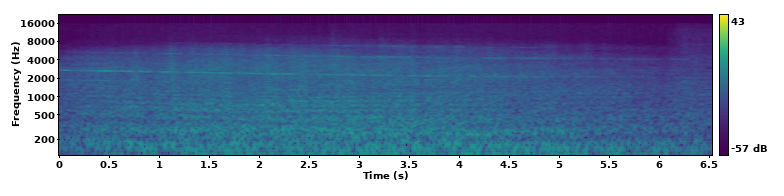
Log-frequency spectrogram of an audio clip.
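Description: An airplane coming in to land at Santa Cruz gives off a loud, steady engine roar that holds level throughout, with a thin high whine drifting slightly lower.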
